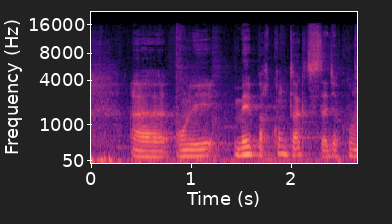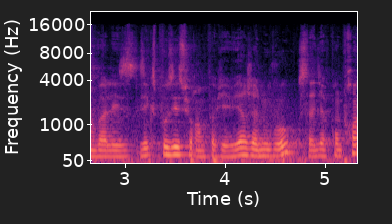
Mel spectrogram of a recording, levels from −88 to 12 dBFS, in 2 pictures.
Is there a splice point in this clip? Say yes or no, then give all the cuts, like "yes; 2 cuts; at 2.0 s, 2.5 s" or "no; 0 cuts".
yes; 1 cut; at 3.2 s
